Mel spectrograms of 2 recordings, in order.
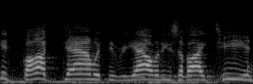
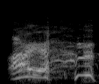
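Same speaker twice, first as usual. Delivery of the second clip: fake coughing fit. Dying villain coughing mid-speech.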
